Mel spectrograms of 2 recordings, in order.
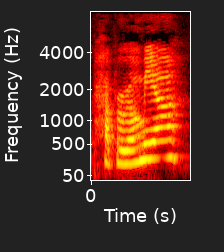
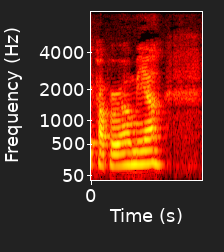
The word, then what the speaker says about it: peperomia: This is my little watermelon peperomia, or peperomia. I've heard it's pronounced both ways. I say peperomia.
